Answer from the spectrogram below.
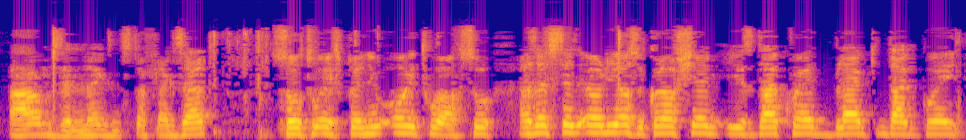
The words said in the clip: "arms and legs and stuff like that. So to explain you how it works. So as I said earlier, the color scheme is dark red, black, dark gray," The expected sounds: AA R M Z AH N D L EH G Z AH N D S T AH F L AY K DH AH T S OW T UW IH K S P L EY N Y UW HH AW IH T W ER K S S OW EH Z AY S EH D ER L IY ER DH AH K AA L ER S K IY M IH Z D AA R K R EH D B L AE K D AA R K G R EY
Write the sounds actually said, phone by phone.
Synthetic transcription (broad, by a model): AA R M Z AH N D L EH G Z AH N S T AH F L AY K DH AH T S OW T UW IH K S P L EY N Y UW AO IH T W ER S S OW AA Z AY S EH D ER L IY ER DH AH K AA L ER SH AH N IH Z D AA K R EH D B L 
